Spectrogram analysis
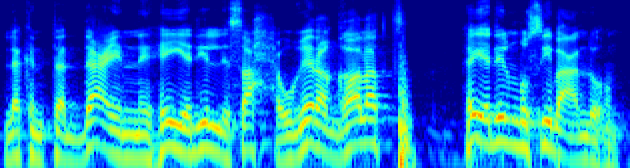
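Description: A man with an Egyptian accent giving a colloquial Quran lesson, often asking his listeners if they follow and chanting verses slowly. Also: mid-range voice, expressive, background noise. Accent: Egyptian Arabic. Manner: conversational, asks rhetorical checks, chants verses slowly. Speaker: Quran teacher.

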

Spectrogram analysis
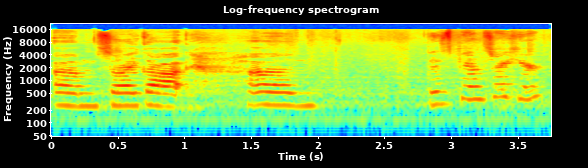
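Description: Here the Utah vlogger, a young adult woman, speaks slowly in a high voice, still chatty and excitable with plenty of "like" and "um." The handheld camera at arm's length captures her in the car and then the bedroom, in a low-quality recording with slight background noise.

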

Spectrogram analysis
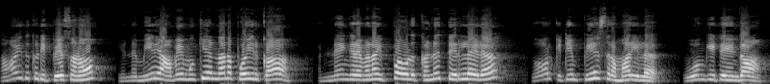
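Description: Casting: woman playing a hot-tempered young husband in a cartoon, Tirunelveli Tamil accent, fairly high voice, scolding. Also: brisk, close to an everyday voice. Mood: angry. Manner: scolding, stern. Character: young husband and son, short-tempered man. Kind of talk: animated family drama voicing.

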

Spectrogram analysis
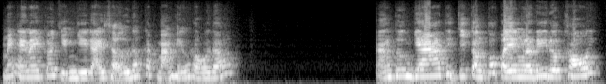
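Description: A woman's voice: high-pitched, fast, fairly bright tone. An older woman, hosting her own channel in a combative, scolding and sarcastic vlog rant to her viewers. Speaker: online channel host. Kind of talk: ranting vlog monologue to viewers.

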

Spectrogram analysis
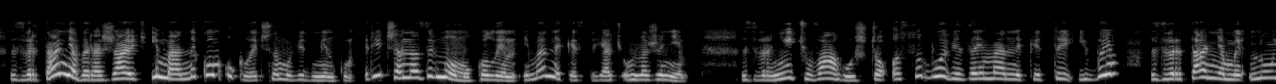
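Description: Lively woman teaching a grammar lesson. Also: a little high, no room sound, lo-fi sound. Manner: animated, addresses pupils directly. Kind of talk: recorded online grammar lesson.

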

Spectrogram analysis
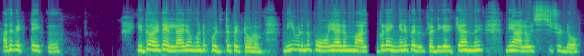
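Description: Woman putting on a young guy, calm and earnest, pitched fairly high, dry close sound. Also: moderate pace, no echo, natural voice. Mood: reassuring. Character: young man consoling a crying woman.

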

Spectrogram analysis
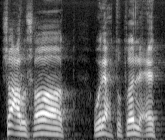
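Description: An actor with an Egyptian accent playing an evasive cook who spins tall tales to dodge blame in a comedy sketch. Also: male voice, a little high, moderate pace, darkish tone, muffled recording, close to an everyday voice. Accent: Egyptian Arabic. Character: sly male cook dodging blame.

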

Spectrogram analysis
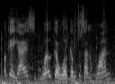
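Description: A man's voice: high-pitched, moderate pace, music in the background. A man working as a local tour guide, welcoming a group outdoors on city streets.

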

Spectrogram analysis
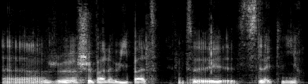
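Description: Gravelly, husky man explaining casually. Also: lowish voice, steady tone, measured pace. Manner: hesitant, many fillers and restarts. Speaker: guest historian. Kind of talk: conversational explanation.

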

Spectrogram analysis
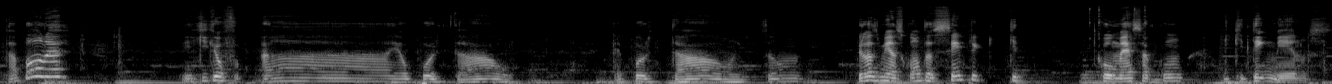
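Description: Excitable male gamer, Brazilian Portuguese accent, lively swooping delivery, bright tone, light music under him. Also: mid-range voice, slow, long pauses. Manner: excitable, exclamatory, jumpy. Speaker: gamer YouTuber. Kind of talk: Minecraft let's-play role-play.

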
